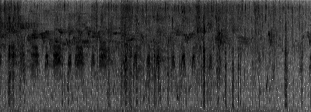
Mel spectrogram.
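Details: Ducks keep up an uneven chorus of raspy quacks, roughly two a second, while birds call softly behind them.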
